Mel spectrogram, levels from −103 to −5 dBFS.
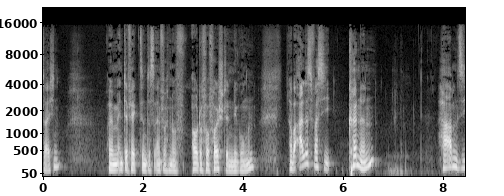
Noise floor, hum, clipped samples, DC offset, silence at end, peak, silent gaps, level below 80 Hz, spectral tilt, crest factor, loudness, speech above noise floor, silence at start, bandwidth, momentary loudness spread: -56 dBFS; none; under 0.1%; under 0.1%; 0 s; -2 dBFS; none; -40 dBFS; -6 dB/octave; 18 dB; -19 LUFS; 37 dB; 0 s; 15.5 kHz; 13 LU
